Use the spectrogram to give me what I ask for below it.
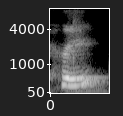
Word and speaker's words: Hrih: So Om Kurukulle Hrih, so that H over there is not pronounced, it's just Hrih Svaha.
